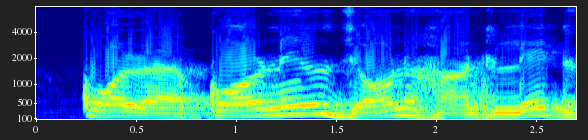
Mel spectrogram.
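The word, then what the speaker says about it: colonel: কি উত্তরটা লিখি তাহলে তাহলে উত্তরটা কি কর্নেল বানানটা কি কলোনেল কর্নেল জন জে ও এইচ এন জন হান্ট তারপরে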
